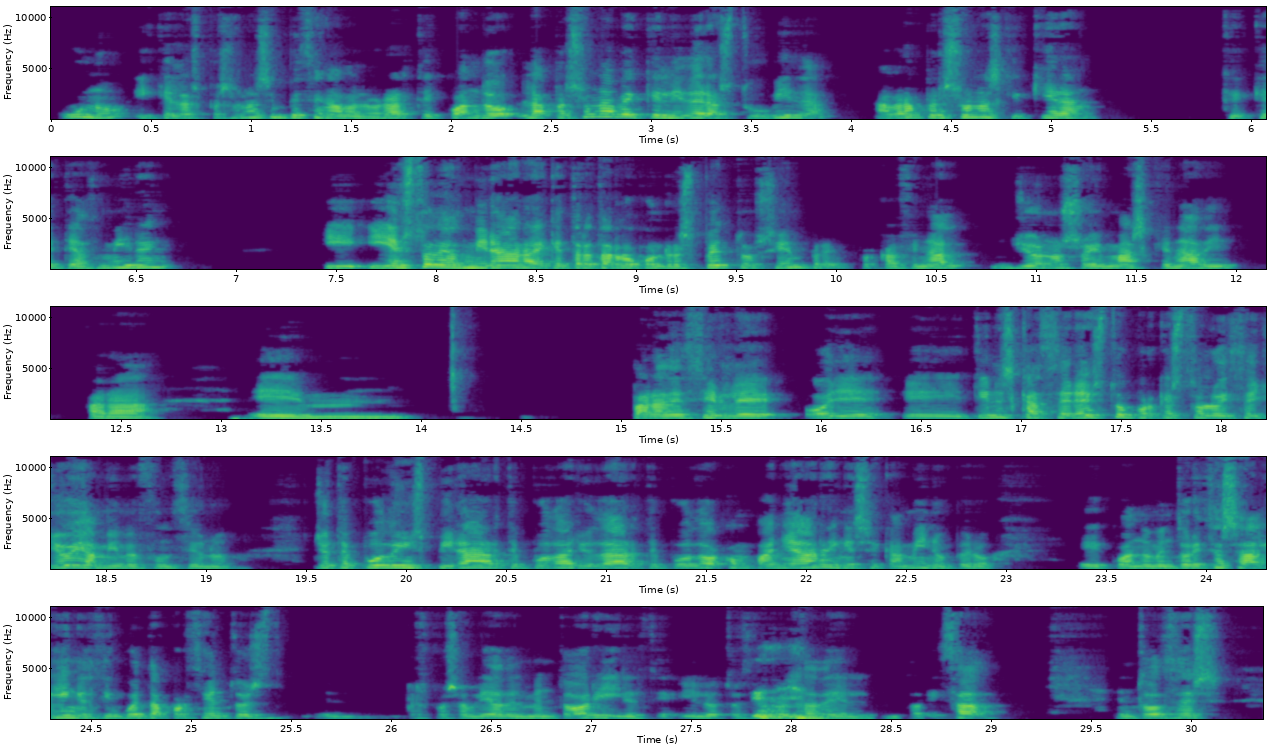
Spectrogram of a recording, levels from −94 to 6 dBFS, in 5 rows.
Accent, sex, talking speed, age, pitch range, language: Spanish, male, 190 wpm, 30-49, 160-200 Hz, Spanish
